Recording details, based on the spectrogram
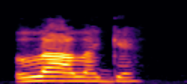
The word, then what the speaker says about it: Лалаге: «Как ее зовут?» «Лалаге». Она произнесла это необычное имя с ударением на первом слоге, по-прежнему глядя в пол.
